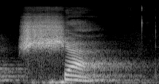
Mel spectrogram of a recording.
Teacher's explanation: Jadi syin ini dia memiliki sifat tafasyi ya. Jadi ada angin menyebar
